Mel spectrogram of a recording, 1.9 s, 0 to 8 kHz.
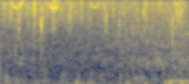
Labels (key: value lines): label: biophony, dolphin
recorder: SoundTrap 500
